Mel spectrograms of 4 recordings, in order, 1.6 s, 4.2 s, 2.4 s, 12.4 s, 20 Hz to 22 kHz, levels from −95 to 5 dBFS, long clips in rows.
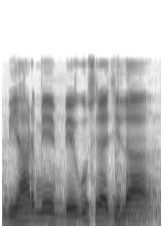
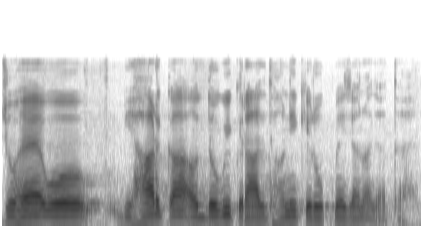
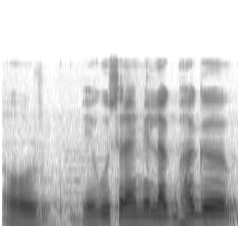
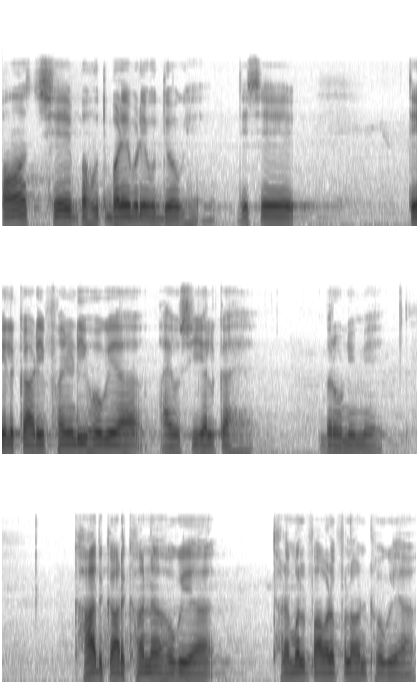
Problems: constant background noise, echo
